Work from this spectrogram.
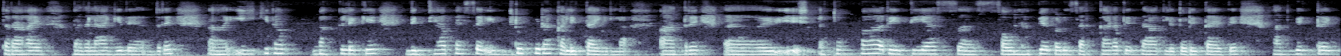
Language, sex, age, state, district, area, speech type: Kannada, female, 18-30, Karnataka, Hassan, urban, spontaneous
